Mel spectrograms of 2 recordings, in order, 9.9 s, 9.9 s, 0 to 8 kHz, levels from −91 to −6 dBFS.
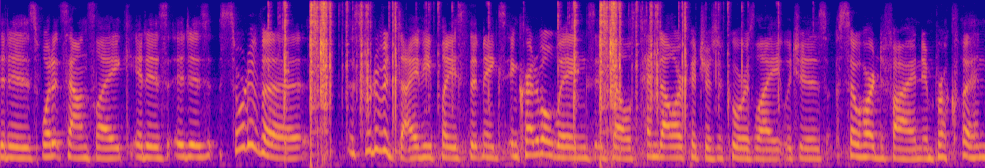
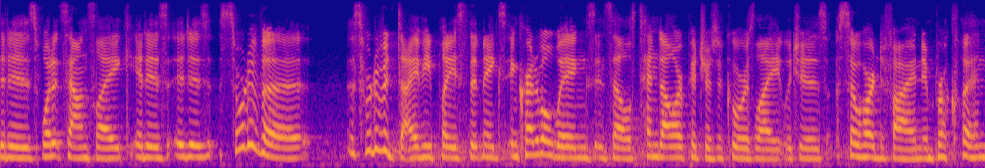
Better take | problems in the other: second | background sound (Crushing); 3 dB below the speech

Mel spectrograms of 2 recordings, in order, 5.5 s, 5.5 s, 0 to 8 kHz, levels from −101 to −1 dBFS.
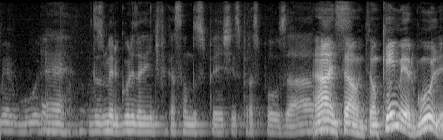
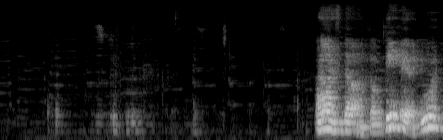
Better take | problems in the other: first | noise reduction (neural mask model DeepFilterNet 3)

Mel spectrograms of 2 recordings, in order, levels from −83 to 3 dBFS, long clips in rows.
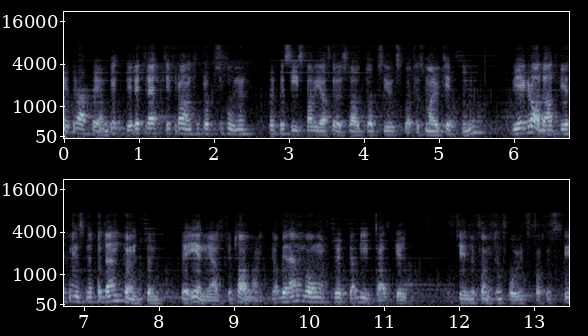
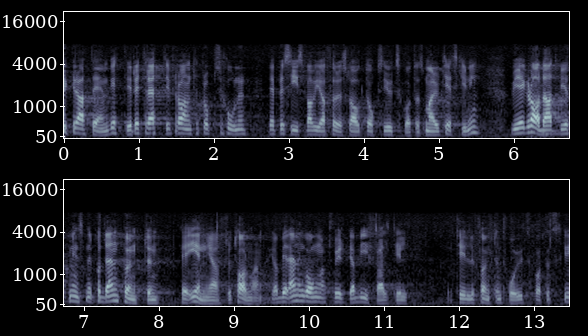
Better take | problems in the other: second | noise reduction (neural separator model SepFormer DNS4)

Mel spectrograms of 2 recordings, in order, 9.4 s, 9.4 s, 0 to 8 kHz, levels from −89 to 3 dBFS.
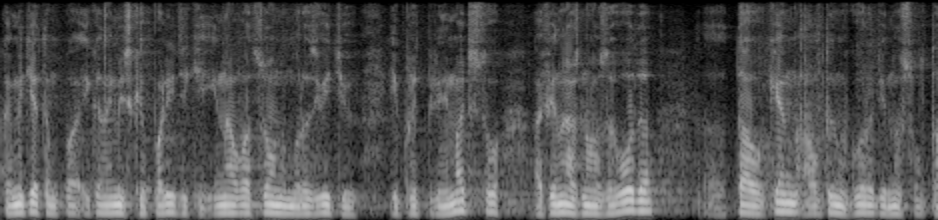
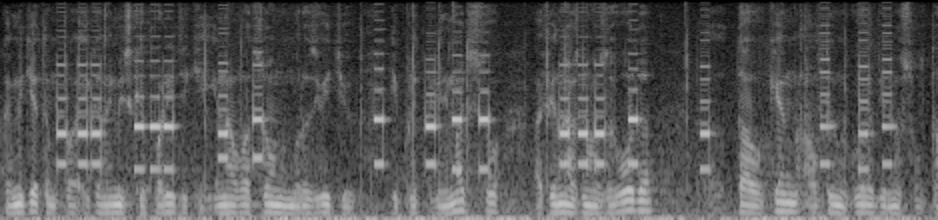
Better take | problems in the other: first | background sound (Telephone); as loud as the speech

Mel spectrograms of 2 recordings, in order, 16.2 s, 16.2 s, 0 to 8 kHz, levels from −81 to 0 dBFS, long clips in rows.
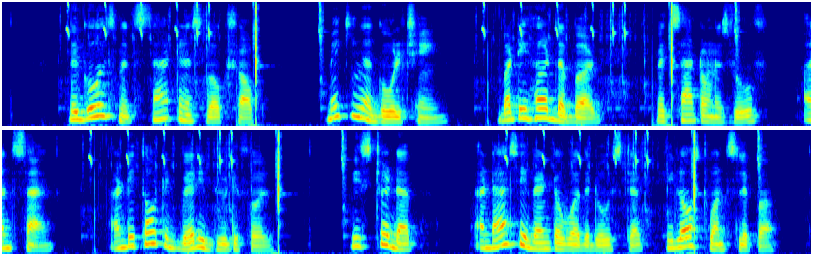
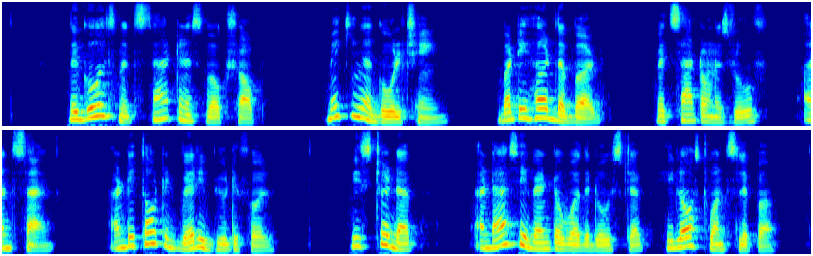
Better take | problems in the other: second | background sound (Mechanisms); 11 dB below the speech

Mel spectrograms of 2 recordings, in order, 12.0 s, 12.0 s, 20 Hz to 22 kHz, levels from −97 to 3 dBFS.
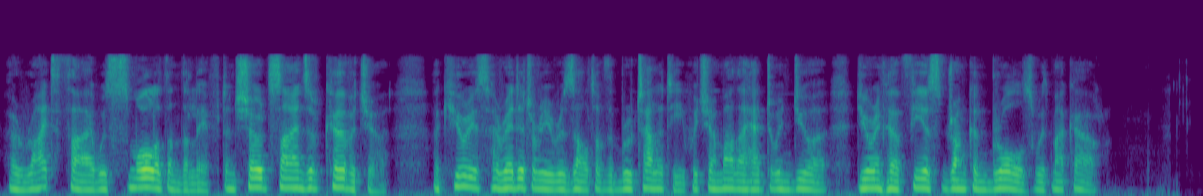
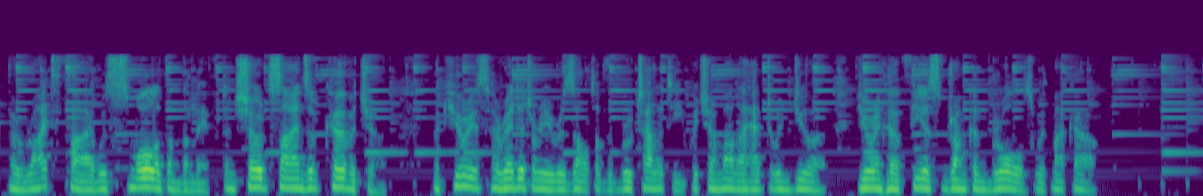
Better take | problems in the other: first | noise reduction (classical method spectral subtraction)

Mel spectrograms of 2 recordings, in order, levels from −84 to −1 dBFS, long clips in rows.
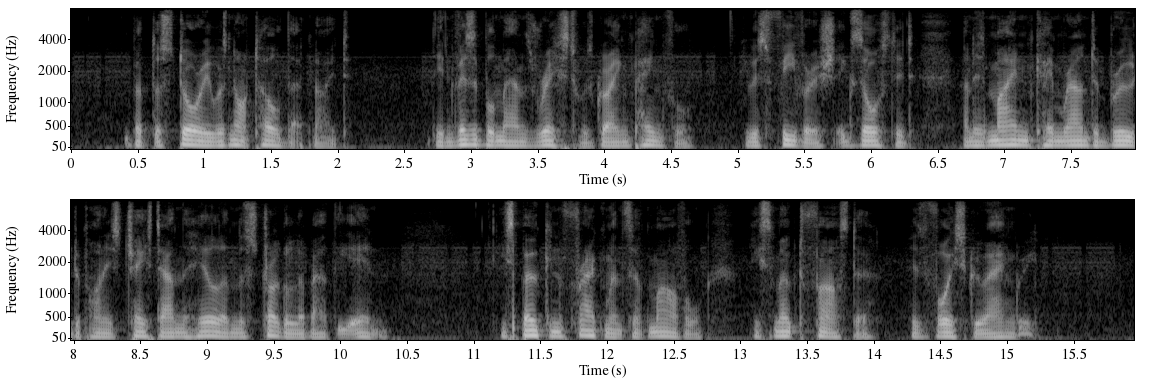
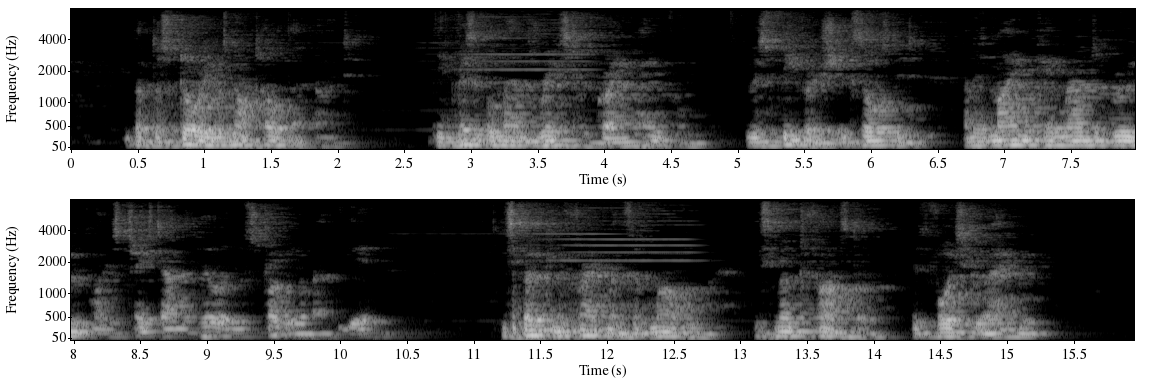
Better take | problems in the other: first | noise reduction (classical method WPE with log-MMSE)

